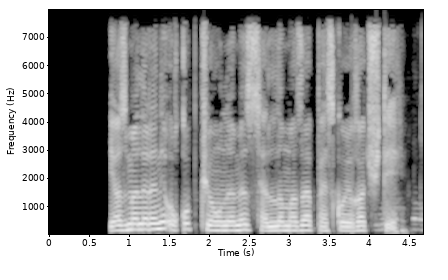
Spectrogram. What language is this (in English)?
Uyghur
